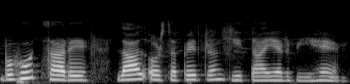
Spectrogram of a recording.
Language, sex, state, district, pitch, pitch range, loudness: Hindi, female, Arunachal Pradesh, Lower Dibang Valley, 205 Hz, 190-220 Hz, -18 LUFS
